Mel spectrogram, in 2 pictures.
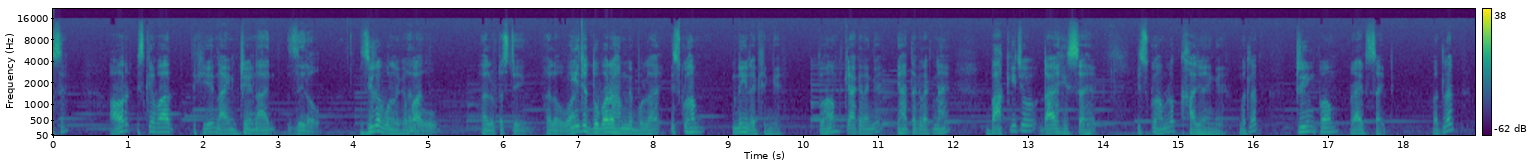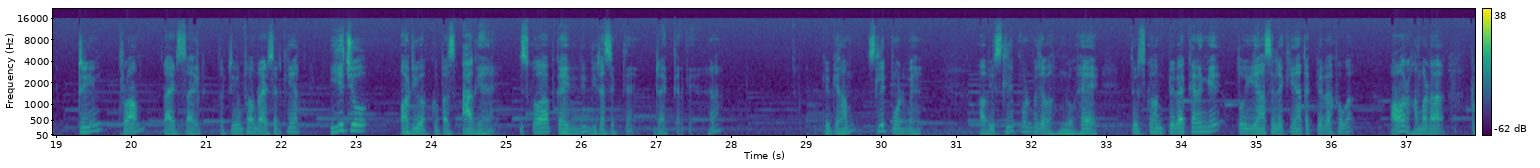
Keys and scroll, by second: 2.5 space, 7.0 space, 20.9 s.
